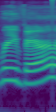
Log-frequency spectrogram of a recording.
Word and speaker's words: Revare: And for me, it's also kind of a pun on words because Indians sometimes can't pronounce the W's and the V's correctly. And they say rewear as Revare.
